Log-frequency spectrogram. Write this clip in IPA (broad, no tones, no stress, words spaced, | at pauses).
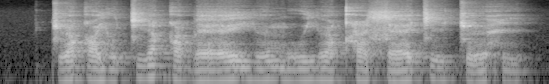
cʏqʊjʊ ciqʏ bɛː jʏ mujøqʰi ɬɛci cøhi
